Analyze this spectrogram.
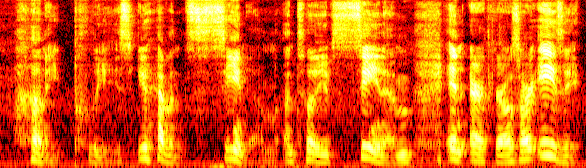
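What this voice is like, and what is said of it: Imitates another person's voice. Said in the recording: “It's not a very good Alex impression, I'm sorry.”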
